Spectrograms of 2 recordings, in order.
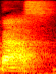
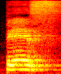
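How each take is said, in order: First: The vowel is an open 'a' sound. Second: The vowel is an 'e' sound. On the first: The speaker calls it right. "பாஸ் அப்படின்னு சொல்லி பண்ணணும்" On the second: The speaker calls it wrong. "பேஸ் அப்படின்னு சொல்லியிருப்பாங்க ஒரு சிலர்"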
